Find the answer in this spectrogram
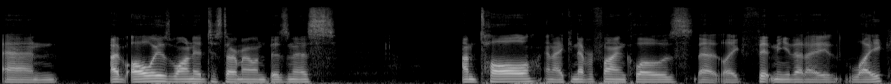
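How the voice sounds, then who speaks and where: A man with a Minnesota accent speaks at a fairly slow pace in a medium pitch, his intonation monotone and flat, on a very clean recording with a silent background. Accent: Upper Midwest (Minnesota) American. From Minnesota, Twin Cities. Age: 20s. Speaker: clothing brand founder and social media coordinator. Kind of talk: casual interview chat.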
